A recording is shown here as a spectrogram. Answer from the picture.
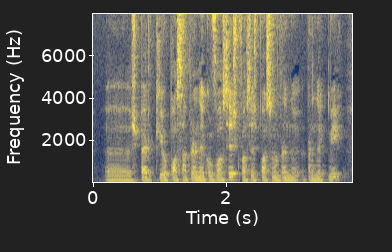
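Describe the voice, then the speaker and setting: Somewhat breathy, a man speaks with a European Portuguese accent. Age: 20s. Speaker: sports photographer; new youtuber. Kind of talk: vlog to camera. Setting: home room. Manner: halting. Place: home room. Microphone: camera far.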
